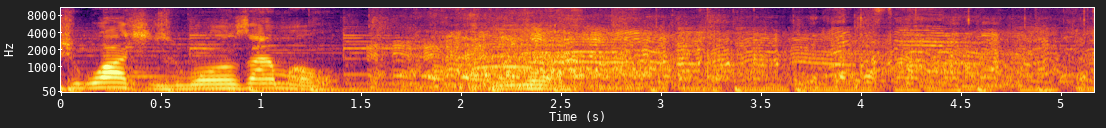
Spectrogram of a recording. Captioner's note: audience laughs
